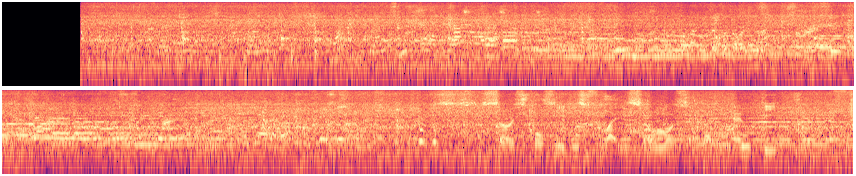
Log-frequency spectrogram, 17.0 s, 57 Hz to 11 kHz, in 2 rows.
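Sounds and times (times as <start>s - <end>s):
airliner cabin hum: 0.8s - 17.0s
passengers talking: 0.8s - 17.0s.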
